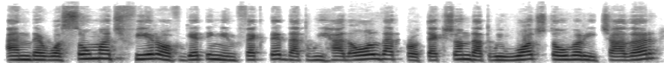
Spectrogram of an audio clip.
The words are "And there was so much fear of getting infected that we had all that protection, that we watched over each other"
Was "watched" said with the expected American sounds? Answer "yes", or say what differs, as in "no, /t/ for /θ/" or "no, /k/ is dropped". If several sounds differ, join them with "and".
yes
